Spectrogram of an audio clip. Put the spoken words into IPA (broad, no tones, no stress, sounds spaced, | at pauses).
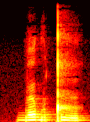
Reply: b œ ɡʷ ɨ ǃ ɨ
